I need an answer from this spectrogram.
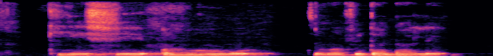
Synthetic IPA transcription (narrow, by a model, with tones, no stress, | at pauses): ki˨˦˨ʃe˧ɔ˨ɾ̃ɔ̃˧o˧wo˦ | ti˦w̃ɔ̃˦fi˧da˧da˧le˦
